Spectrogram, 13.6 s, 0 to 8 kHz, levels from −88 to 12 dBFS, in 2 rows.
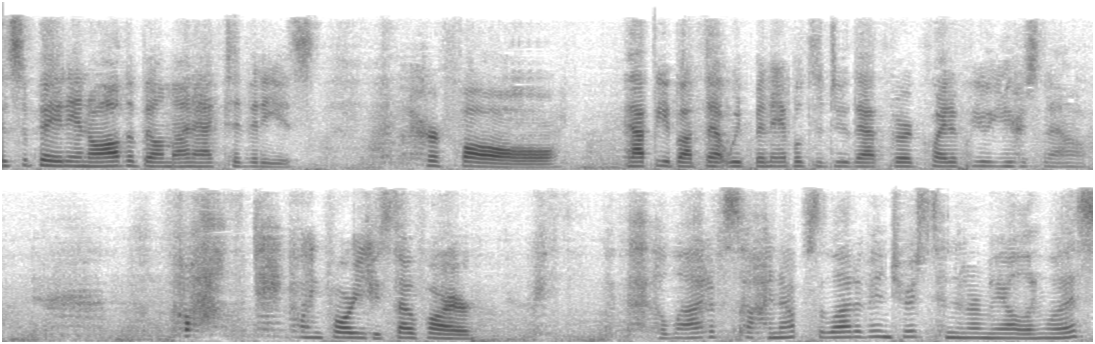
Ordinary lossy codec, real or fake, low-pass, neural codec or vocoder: AAC, 32 kbps; fake; 7.2 kHz; codec, 16 kHz in and 24 kHz out, 0.6 kbps, FocalCodec, streaming, 4096 codes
